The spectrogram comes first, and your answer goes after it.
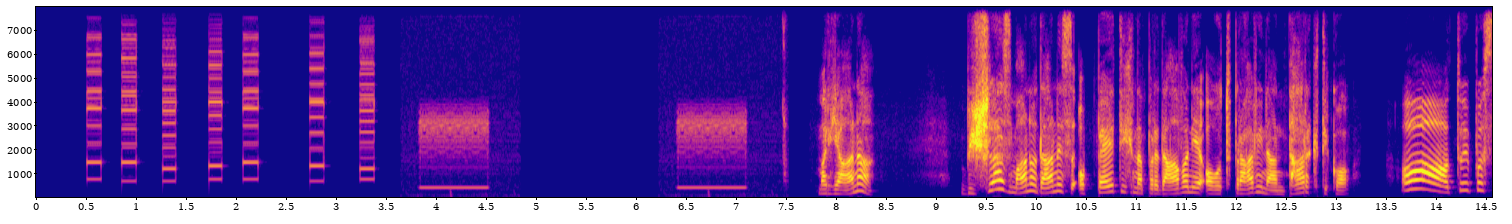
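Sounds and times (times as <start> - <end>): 
telephone number being dialed with DTMF touch-tone beeps: 0.5 - 4.6, 6.4 - 7.1
speech: 7.8 - 8.4, 9.2 - 14.5.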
